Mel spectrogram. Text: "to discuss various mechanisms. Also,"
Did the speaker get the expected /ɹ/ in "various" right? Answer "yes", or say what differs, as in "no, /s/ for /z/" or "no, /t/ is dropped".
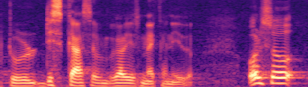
no, /l/ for /ɹ/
